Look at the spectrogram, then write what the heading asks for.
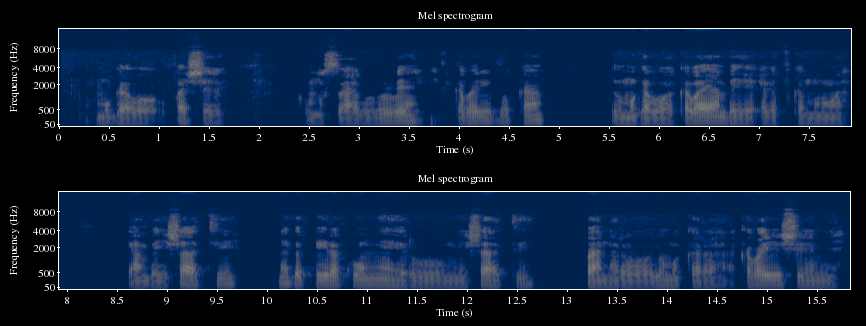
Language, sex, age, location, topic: Kinyarwanda, male, 25-35, Musanze, agriculture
